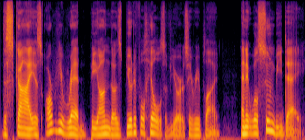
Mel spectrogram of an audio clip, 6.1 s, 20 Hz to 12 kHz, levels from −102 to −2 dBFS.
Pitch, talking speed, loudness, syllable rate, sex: 120 Hz, 185 wpm, -22 LUFS, 4.6 syllables/s, male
